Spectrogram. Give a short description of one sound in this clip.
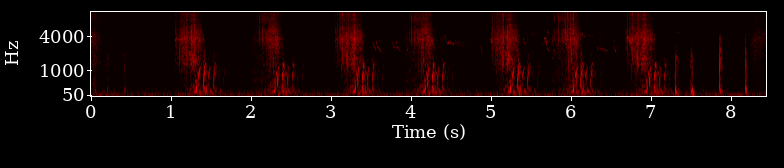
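A game plays a soft rustling pop about once a second as crops are harvested.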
